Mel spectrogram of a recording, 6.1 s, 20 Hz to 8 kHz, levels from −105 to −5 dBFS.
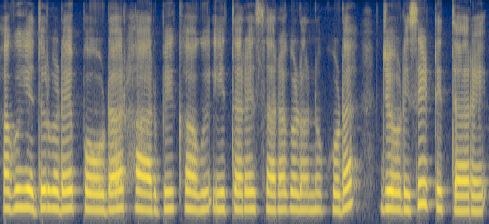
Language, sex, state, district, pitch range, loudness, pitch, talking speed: Kannada, female, Karnataka, Bidar, 220-235 Hz, -14 LUFS, 225 Hz, 100 wpm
